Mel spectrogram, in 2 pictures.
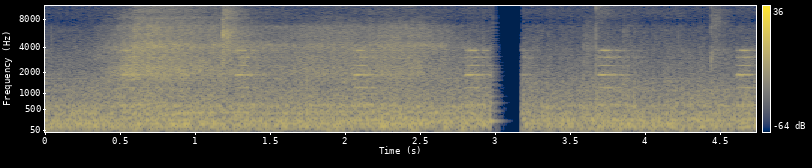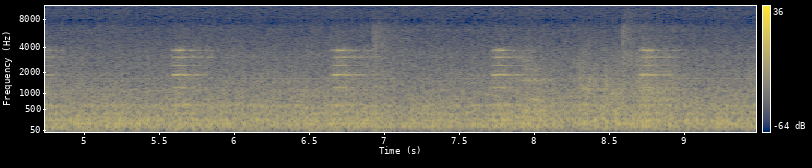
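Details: Pulse oximeter on the earlobe beeping at about 60 a minute over steady room hum, spacing drifting faster then slower with slow breathing: normal respiratory sinus arrhythmia.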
